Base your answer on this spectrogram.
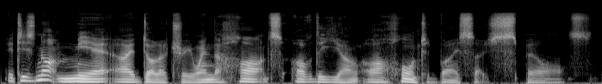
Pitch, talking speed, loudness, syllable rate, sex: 115 Hz, 160 wpm, -18 LUFS, 3.8 syllables/s, male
